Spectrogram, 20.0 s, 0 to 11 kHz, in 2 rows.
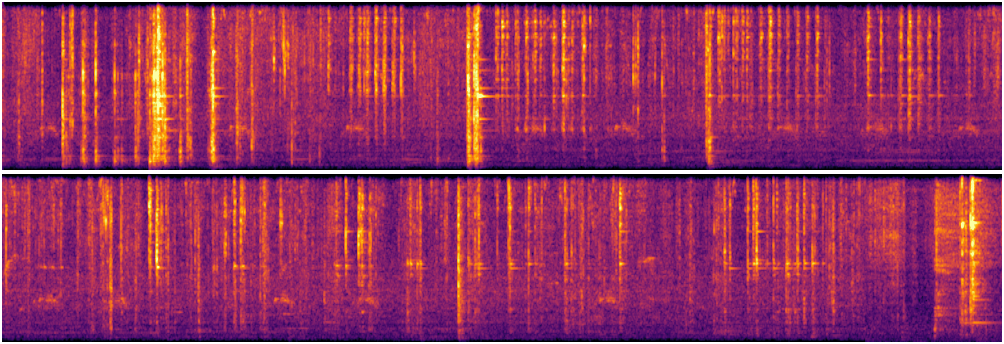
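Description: Steel wheel of a 2006 Toyota Corolla being hung back on the hub and its wheel nuts threaded onto the studs by hand: irregular metallic clicks and clinks, with louder knocks about one and a half and five seconds in.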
